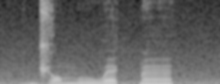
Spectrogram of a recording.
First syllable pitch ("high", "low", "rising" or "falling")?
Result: low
